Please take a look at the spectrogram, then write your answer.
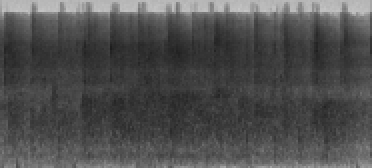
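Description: An audience in a hospital safety gathering claps for several seconds, a dense, steady round of applause with no talking over it.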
